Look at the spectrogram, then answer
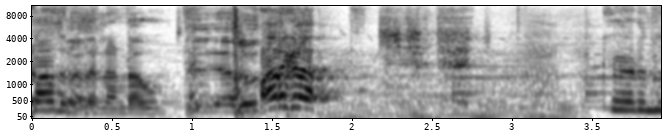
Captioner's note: sobbing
